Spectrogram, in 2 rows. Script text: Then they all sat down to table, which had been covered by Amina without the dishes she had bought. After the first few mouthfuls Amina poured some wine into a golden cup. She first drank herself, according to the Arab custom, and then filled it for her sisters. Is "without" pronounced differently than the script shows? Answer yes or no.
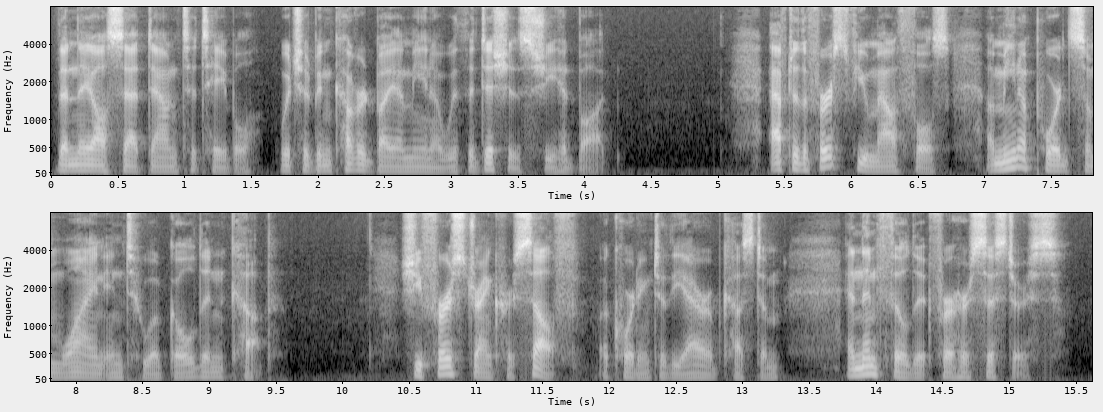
yes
